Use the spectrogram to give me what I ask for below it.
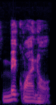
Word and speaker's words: Mick Wienholt: I'm your host, Brent Don, and today my guest is Mick Weinhold. Mick, I probably butchered your name.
